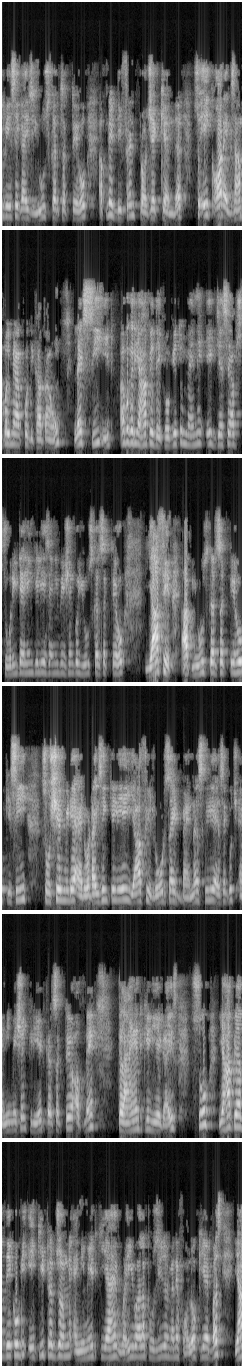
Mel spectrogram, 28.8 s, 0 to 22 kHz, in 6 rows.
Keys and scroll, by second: 7.1 shift+/, 7.9 space.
